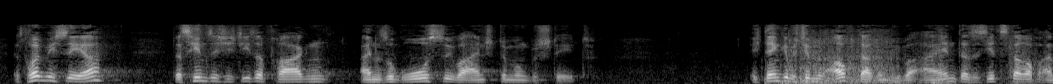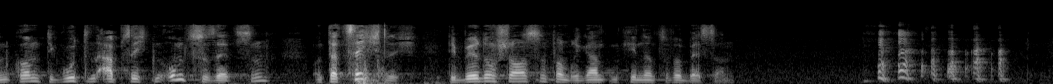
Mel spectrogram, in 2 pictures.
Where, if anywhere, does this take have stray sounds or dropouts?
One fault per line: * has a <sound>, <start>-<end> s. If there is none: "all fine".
* has a laugh, 19.2-20.7 s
